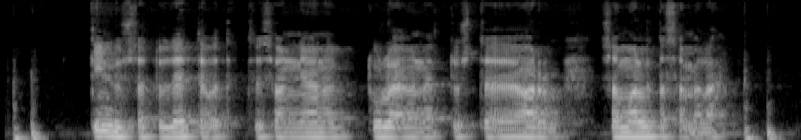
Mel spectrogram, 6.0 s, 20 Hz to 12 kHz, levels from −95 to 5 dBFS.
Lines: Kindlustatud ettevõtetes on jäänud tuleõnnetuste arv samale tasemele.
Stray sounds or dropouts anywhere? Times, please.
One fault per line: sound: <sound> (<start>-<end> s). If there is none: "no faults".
no faults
